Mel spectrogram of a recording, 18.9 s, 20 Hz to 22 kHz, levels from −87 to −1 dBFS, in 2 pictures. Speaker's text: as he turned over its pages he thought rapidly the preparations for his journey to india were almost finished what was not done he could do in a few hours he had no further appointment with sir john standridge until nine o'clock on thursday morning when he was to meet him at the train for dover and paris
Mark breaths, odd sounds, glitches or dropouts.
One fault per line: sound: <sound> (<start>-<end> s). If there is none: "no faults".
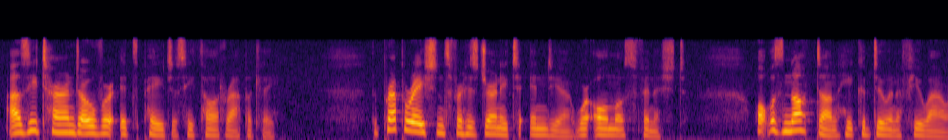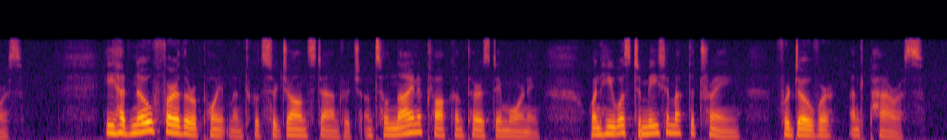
no faults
